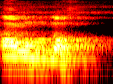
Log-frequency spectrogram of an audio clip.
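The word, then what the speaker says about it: الله: Hamzahnya dihilangkan untuk mempermudah membacanya. Lalu huruf lam yang pertama diidhamkan pada lam yang kedua sehingga menjadi satu lam yang ditasdid. Lam atau lalu lam yang kedua dibaca tebal sehingga dibaca Allah.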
